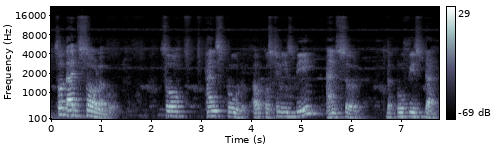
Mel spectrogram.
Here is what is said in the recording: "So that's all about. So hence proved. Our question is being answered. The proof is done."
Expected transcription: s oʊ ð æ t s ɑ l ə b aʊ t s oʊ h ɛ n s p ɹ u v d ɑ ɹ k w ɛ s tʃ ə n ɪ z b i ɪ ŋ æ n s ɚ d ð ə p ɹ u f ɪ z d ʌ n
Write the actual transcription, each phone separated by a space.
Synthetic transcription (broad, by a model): s oʊ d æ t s ɑ l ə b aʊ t s oʊ h ɛ n s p ɹ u d ɑ ɹ k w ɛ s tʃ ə n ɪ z b i ɪ ŋ æ n s ɚ d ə p ɹ u f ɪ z d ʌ n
